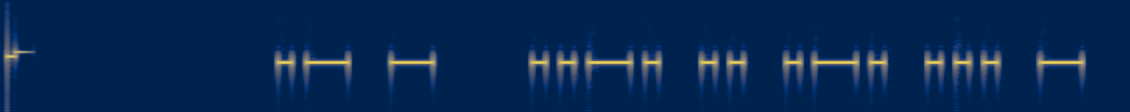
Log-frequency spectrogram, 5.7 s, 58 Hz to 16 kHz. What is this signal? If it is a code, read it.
Morse code, heard as a keyed tone, about 17 wpm, 700 Hz. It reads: AT FIRST
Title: Sentences from Top 1000 Words - Review Part 4 - 17wpm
